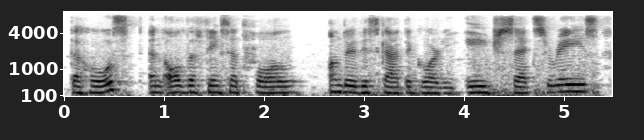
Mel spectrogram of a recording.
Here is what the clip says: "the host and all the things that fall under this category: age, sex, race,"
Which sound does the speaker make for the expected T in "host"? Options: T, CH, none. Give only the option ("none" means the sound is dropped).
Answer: T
